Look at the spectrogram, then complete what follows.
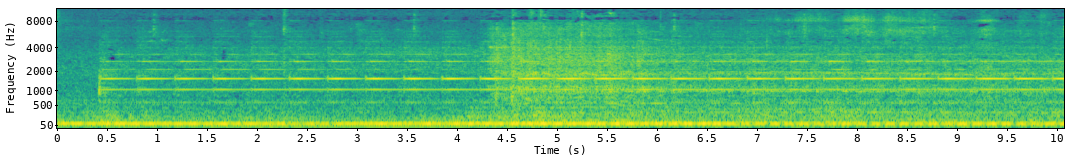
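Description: A distant diesel locomotive horn on an approaching loaded coal train, blowing one long, held chord of several notes over a steady low rumble. About four seconds in, the lowest note drops out while the upper notes carry on.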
